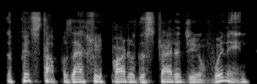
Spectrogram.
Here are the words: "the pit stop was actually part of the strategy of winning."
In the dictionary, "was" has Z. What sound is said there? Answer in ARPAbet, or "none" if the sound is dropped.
Z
